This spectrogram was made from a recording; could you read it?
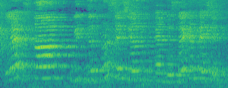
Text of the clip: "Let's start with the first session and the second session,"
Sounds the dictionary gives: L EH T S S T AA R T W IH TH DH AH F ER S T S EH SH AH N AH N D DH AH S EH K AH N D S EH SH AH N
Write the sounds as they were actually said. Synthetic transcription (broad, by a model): L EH T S S T AA R T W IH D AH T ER T S EH SH AH N AH N D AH S EH K AH N D S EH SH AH N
